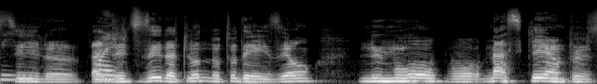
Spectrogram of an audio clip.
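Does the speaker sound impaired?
Yes: cerebral palsy; acquired, wheelchair user.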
